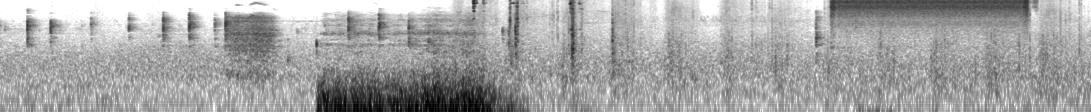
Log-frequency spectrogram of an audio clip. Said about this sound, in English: Spray a little funk be gone.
